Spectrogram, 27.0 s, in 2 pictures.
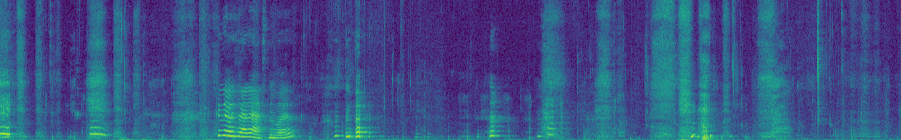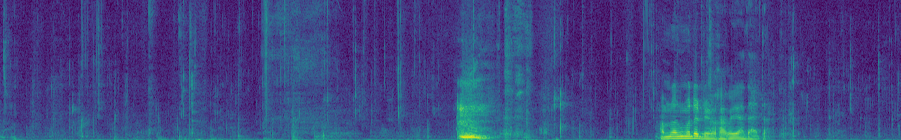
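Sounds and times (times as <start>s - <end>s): people chewing food: 0.0s - 3.3s, 4.4s - 27.0s
food crunching: 4.5s - 27.0s
laughter: 4.9s - 8.6s, 10.2s - 11.0s
wet mouth clicks: 20.9s - 22.4s.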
